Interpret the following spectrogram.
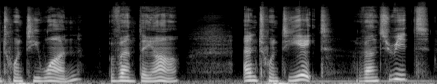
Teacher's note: You especially hear the T in 21, 21, and 28, 28, because the T is followed by a vowel, or a vowel sound.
